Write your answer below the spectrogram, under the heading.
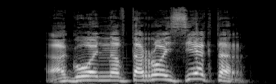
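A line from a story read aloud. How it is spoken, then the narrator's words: Roared. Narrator (Russian): проревел голос Севера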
